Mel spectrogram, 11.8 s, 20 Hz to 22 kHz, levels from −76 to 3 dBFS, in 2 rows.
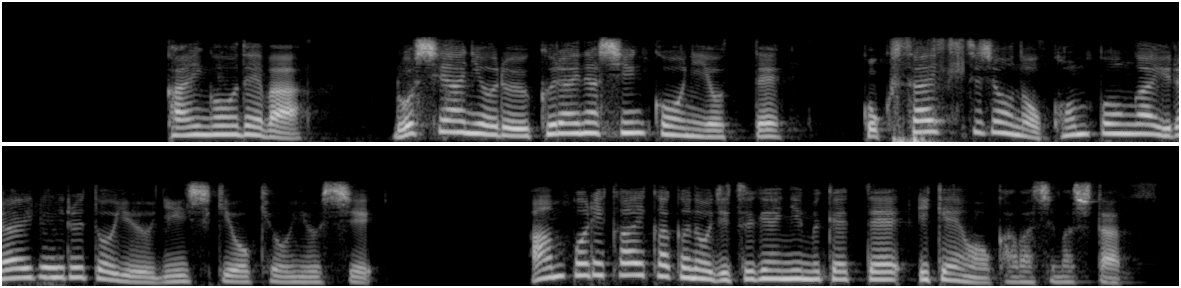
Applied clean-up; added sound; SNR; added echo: neural mask model DeepFilterNet 3.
